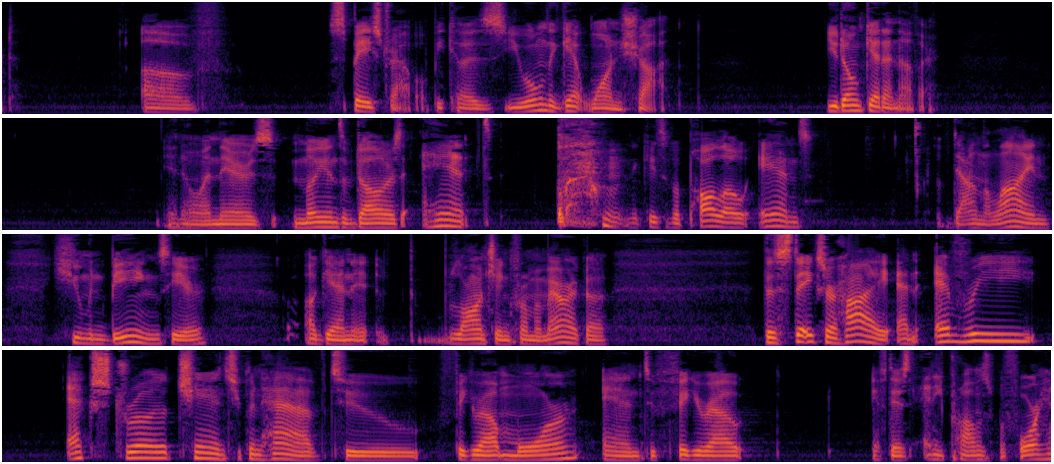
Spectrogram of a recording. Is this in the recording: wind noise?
no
